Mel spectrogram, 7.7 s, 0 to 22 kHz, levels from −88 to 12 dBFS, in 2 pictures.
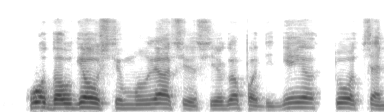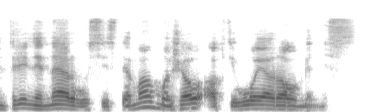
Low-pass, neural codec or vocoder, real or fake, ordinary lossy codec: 10.8 kHz; codec, 44.1 kHz, 3.4 kbps, Pupu-Codec; fake; AAC, 64 kbps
